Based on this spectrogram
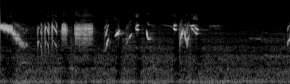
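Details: Twelve-year-old European goldfinch of the parva subspecies singing: a quick run of high, twittering, buzzy notes and liquid tinkling trills, with a short gap before a final chirp.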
